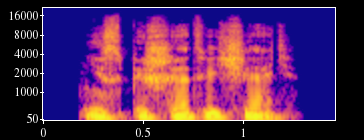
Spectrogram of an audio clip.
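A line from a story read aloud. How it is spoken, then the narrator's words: Whisper in ear. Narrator (Russian): шепнул Дастиан принцессе на ушко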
